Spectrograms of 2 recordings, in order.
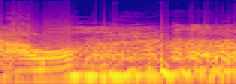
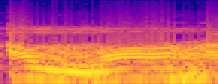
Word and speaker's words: Allah: Saya orang sudah bacanya Allah. Ya, Al Allah itu bukan dia lam ketemu lam Allah harus disambung bukan mati Allah ya.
